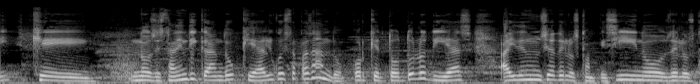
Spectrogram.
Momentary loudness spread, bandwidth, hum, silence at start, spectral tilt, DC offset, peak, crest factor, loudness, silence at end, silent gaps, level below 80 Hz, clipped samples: 5 LU; 15 kHz; none; 0 s; -5.5 dB/octave; under 0.1%; -6 dBFS; 12 dB; -18 LUFS; 0 s; none; -36 dBFS; under 0.1%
